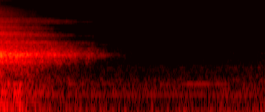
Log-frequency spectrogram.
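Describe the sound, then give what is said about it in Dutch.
A long, breathy exhale through the mouth during a guided relaxation breathing exercise, fading out over about a second before near silence. “Laatste keer adem in via je neus. Houd je adem even vast. En adem uit via je mond.”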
